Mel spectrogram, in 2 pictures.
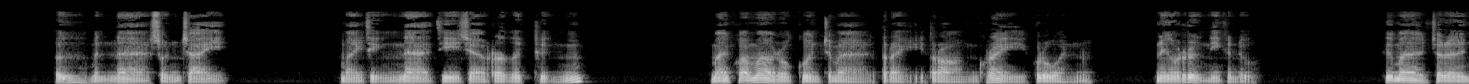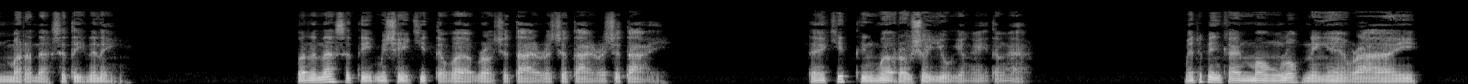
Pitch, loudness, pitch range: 70 Hz, -18 LUFS, 65-90 Hz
